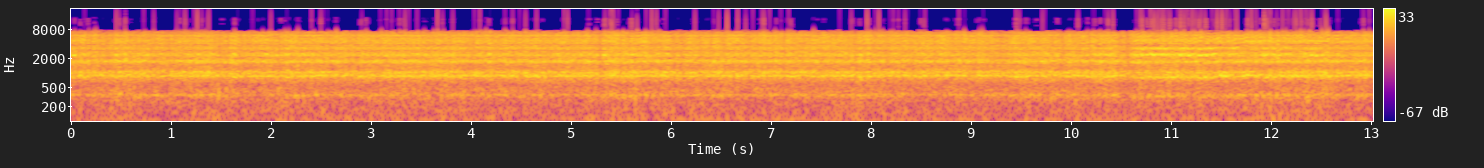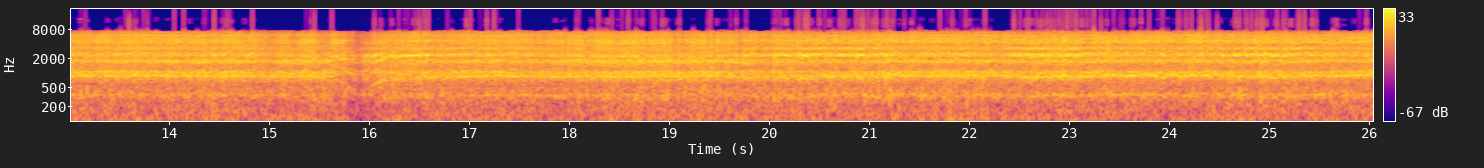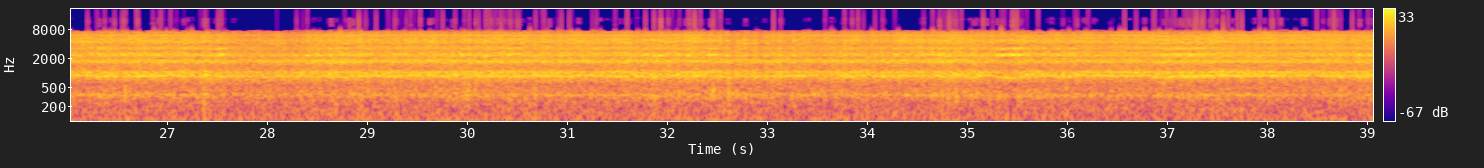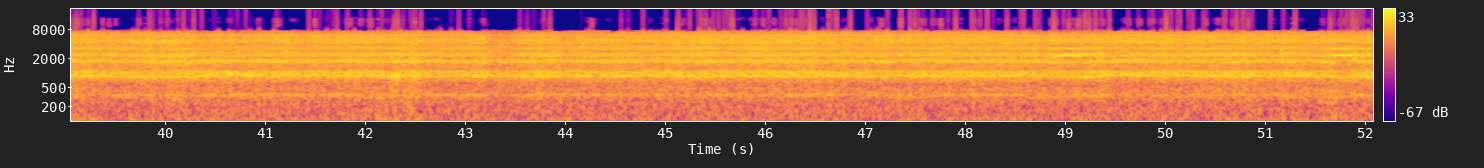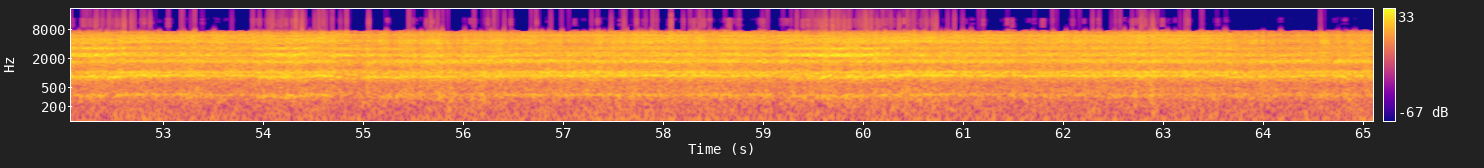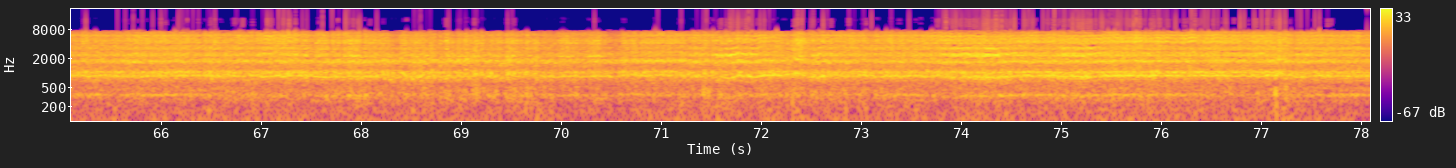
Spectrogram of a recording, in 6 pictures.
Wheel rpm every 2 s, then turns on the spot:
230, 230, 230, 240, 230, 220, 230, 210, 200, 210, 220, 220, 230, 230, 230, 240, 230, 230, 230, 230, 230, 230, 230, 230, 230, 230, 230, 220, 230, 230, 230, 230, 230, 230, 210, 230, 240, 220, 230.
none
